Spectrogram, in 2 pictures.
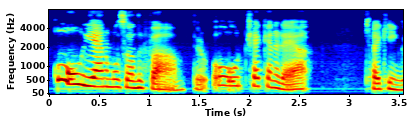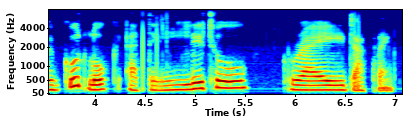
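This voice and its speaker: Aussie or kiwi lady reading a kids book out loud, really swoopy voice, slow, kinda dull echoey recording. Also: medium pitch, creaky. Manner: expressive, sing-song, asking the listener questions. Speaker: children's storyteller. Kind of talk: storybook read-aloud with chatty asides to young children. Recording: echoey room, dull lo-fi sound.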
